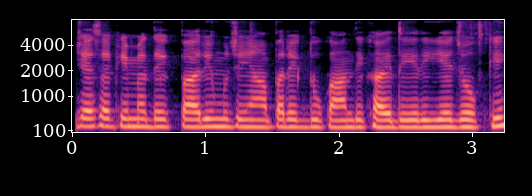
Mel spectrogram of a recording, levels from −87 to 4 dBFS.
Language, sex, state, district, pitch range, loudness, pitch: Hindi, female, Chhattisgarh, Bastar, 185-200 Hz, -16 LUFS, 190 Hz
